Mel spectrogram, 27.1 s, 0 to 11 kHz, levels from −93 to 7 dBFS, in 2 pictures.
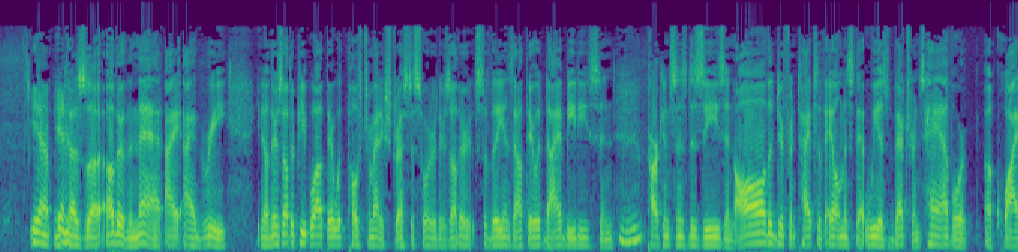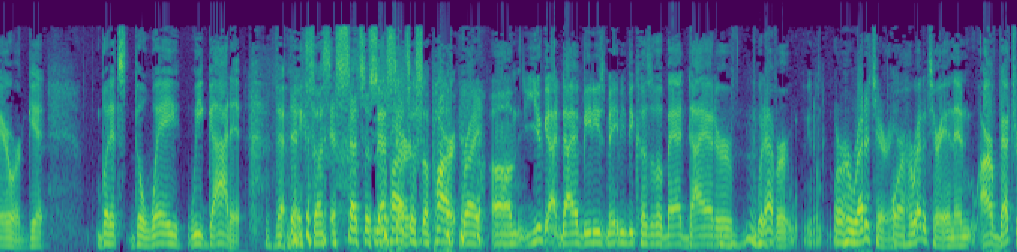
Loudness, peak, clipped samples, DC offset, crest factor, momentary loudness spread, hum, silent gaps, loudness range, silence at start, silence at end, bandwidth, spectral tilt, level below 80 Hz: -12 LUFS; 0 dBFS; 0.2%; under 0.1%; 12 dB; 8 LU; none; none; 6 LU; 0.1 s; 0 s; 8 kHz; -5 dB/octave; -42 dBFS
